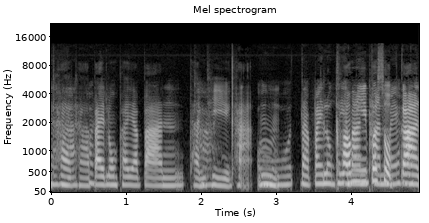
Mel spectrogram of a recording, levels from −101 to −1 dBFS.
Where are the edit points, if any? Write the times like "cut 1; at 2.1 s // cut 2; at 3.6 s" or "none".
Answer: none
